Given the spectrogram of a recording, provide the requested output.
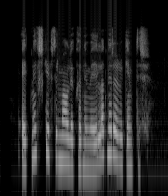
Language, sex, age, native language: Icelandic, female, 30-39, Icelandic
